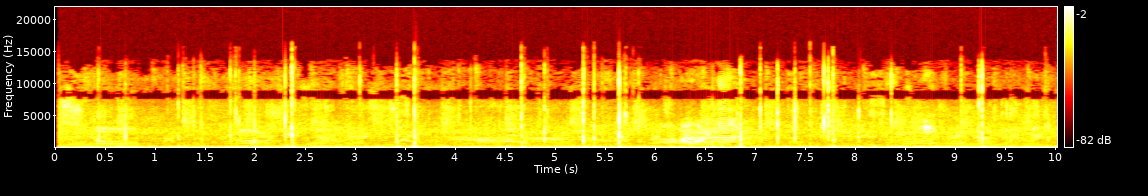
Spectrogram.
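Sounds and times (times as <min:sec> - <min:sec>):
volleyball slaps: 0:04.6 - 0:05.9, 0:06.8 - 0:08.6.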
